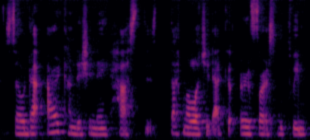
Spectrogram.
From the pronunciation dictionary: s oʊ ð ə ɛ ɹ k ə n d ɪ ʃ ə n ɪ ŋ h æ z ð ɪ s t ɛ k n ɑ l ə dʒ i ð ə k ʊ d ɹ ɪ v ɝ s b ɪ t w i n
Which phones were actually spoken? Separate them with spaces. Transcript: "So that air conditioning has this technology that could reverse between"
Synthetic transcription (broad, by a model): s oʊ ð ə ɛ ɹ k ə n d ɪ ʃ ə n ɪ ŋ h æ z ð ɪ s t ɛ k n ɑ l ə dʒ i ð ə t ɹ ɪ f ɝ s b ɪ t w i n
